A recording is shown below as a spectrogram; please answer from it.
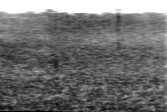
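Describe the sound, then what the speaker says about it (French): A car driving up a road in the south of France, a steady low engine rumble heard up close that fades slightly over a brief moment. "Attention, une voiture qui monte"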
